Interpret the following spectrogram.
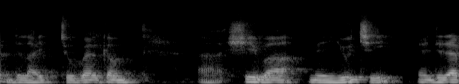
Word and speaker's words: Meucci: my great pleasure delight to welcome uh shiva me yuchi and did i pronounce your name correctly shiva excellent i've heard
